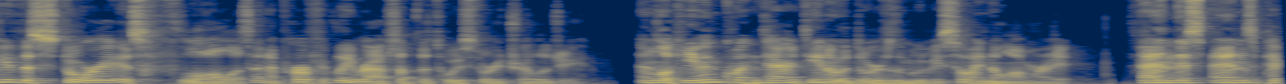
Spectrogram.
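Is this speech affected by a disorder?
No.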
